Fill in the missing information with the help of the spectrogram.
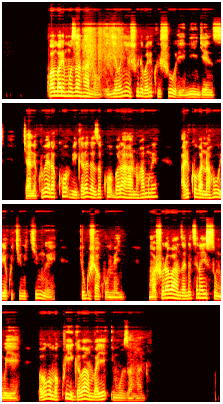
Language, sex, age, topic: Kinyarwanda, male, 25-35, education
